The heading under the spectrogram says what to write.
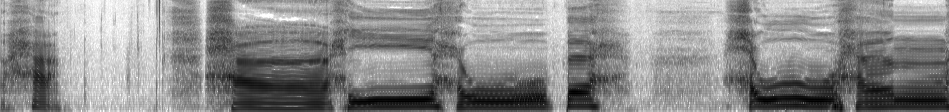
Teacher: huruf H ini keluarnya huruf berasal tenggorokan bagian tengah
